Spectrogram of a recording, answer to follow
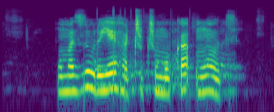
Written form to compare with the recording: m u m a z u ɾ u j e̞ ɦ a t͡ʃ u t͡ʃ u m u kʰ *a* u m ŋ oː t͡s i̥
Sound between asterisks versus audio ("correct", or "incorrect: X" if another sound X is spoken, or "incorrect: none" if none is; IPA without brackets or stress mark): correct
